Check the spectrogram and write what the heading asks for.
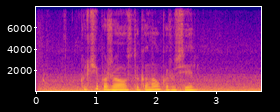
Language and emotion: Russian, sad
